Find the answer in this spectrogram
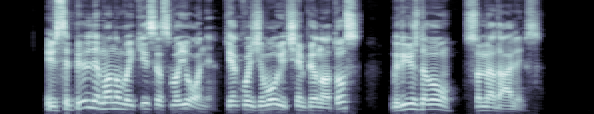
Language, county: Lithuanian, Alytus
